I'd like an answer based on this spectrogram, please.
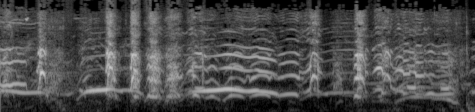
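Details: Sled dogs in Ontario's Larose Forest, Canada, worked up before hitting the trails. Long, steady, sliding howls alternate with sharp, pulsing yelps from several dogs.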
